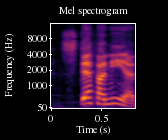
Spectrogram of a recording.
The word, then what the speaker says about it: Stefania: It's Stefania. No, Stefania. Stefania, that's how you pronounce her name.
